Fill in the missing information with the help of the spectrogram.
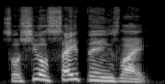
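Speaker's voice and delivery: ordinary delivery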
